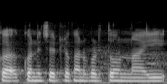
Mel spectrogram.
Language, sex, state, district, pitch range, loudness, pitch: Telugu, female, Andhra Pradesh, Srikakulam, 160-175 Hz, -18 LUFS, 170 Hz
